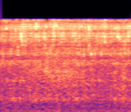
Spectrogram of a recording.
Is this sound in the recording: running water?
yes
